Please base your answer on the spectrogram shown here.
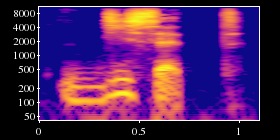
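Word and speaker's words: dix-sept: it's clear but then for the pronunciation det okay so you don't insist on the s deset deset deset okay Then so you will make this little link between the two the leazison.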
